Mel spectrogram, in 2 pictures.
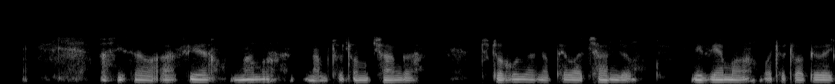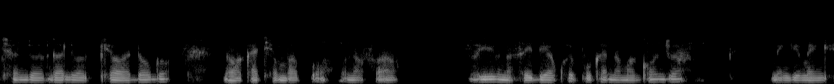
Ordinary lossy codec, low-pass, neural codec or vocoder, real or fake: Opus, 16 kbps; 3.6 kHz; codec, 16 kHz, 16 kbps, FunCodec, trained on LibriTTS, 50 frames a second; fake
